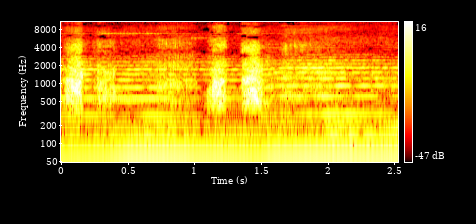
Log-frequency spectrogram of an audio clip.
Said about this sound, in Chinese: 哦，糟糕！住在这里的狗要来咬旺旺了。旺旺一听到声音，就赶快逃走了。 为什么那些狗要欺负旺旺？ 因为那些狗住在这里。他们觉得这个垃圾堆是属于他们的地方，不准外来的狗跑来抢他们的食物。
